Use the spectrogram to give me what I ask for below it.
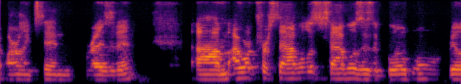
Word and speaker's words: Savills: Did I pronounce that correctly? Savills.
